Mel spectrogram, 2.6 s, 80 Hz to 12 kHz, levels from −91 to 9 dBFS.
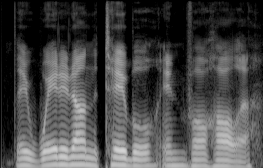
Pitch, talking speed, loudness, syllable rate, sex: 130 Hz, 160 wpm, -17 LUFS, 4.8 syllables/s, male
